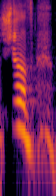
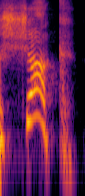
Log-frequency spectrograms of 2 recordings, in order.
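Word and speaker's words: Shough: So it's Tyler Shuff. But here's the thing. They're calling out Tyler Shuck.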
